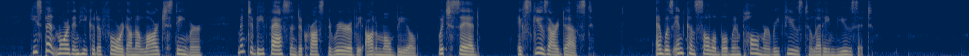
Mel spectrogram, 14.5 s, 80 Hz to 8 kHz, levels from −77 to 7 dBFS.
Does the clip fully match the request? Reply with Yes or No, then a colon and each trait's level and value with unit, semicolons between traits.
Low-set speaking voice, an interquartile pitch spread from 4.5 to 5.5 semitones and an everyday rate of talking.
No: medium, 175 Hz; average, 4.9 semitones; average, 155 wpm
